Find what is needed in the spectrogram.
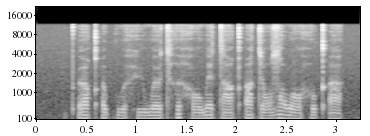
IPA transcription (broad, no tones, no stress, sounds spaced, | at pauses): pʼ œ qʼ ə kʷ œ h y w œ tʰ ə h ɔ w ɛ t a qʼ a t ø zˤ œ w ɔ h o kʼ a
